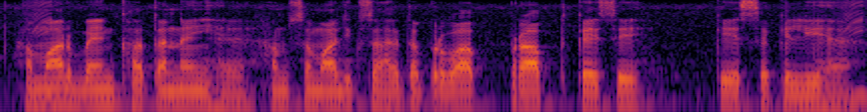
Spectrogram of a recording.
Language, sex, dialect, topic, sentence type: Magahi, male, Southern, banking, question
